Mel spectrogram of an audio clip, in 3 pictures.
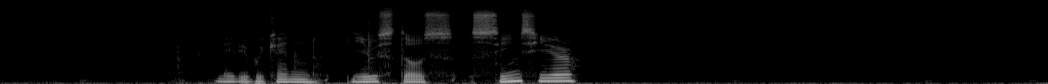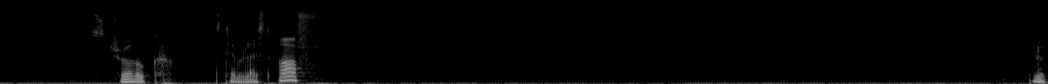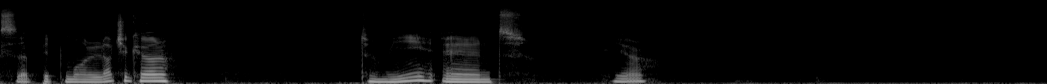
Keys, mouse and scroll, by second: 0.9-9.2 shift+right drag, 9.2-16.3 drag, 23.2-27.2 middle drag, 28.3 click, 29.1-31.4 middle drag.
